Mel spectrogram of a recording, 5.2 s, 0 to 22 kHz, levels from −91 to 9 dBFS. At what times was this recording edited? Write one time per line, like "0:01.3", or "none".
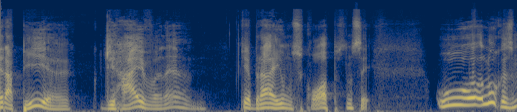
none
